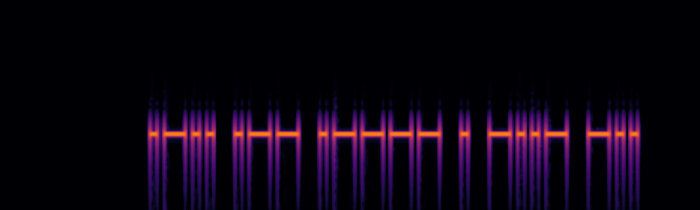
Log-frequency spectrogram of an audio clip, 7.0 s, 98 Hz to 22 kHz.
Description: Morse code, heard as a keyed tone, about 17 wpm, 700 Hz. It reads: LW1EXD
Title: DXCC-100 Call Signs - 6 Characters - Repeated 2x - 17wpm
